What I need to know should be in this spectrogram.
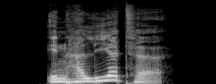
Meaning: inflection of inhalieren: 1. first/third-person singular preterite 2. first/third-person singular subjunctive II
- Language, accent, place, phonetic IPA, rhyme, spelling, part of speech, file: German, Germany, Berlin, [ɪnhaˈliːɐ̯tə], -iːɐ̯tə, inhalierte, adjective / verb, De-inhalierte.ogg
